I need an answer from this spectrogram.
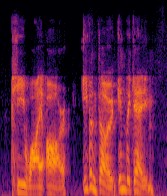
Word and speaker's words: Vampyr: I don't think a definitive answer on how to actually pronounce it. Oh, yeah, because there's a Y, hey? Yeah, it's Vampyr.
